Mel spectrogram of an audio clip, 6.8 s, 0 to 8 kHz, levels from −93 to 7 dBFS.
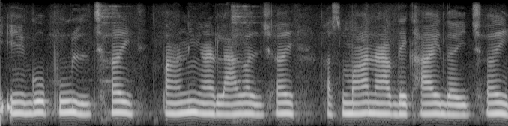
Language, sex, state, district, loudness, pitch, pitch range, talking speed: Magahi, female, Bihar, Samastipur, -18 LUFS, 205 Hz, 195-215 Hz, 105 wpm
